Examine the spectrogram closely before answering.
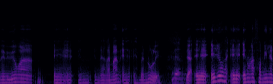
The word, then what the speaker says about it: Bernoulli: En castellano le dicen los hermanos Bernoulli. Bernoulli, ¿ya? ¿Qué hicieron ellos y qué pasó con ellos? ¿Qué aportaron en esta historia de la isoperimetría? Y en el idioma, en alemán, es Bernoulli.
